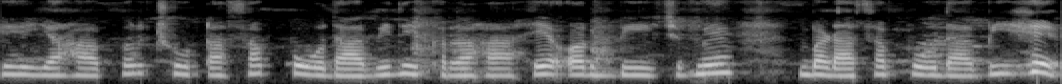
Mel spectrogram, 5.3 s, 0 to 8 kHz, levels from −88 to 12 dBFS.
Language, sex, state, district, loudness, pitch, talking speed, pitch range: Hindi, female, Haryana, Charkhi Dadri, -19 LUFS, 235 Hz, 205 wpm, 220-260 Hz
